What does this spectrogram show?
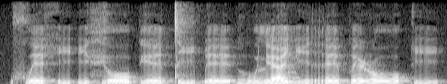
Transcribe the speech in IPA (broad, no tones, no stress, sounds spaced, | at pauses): xʷ e h i ʔ i fʲ oː pʲ eː t i ɓ e | ɦ u lʲ æ ʎ i r e p e ɭ oː k i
